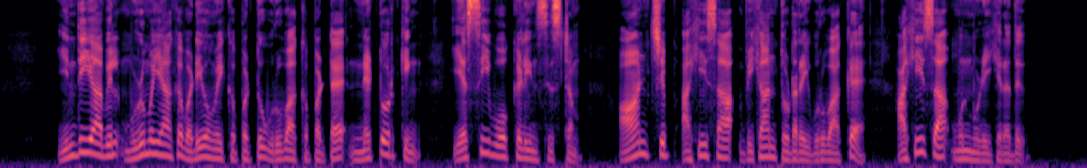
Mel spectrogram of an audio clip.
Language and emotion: Tamil, neutral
